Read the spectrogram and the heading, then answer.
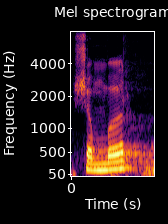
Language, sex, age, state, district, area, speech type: Goan Konkani, male, 30-45, Goa, Ponda, rural, spontaneous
